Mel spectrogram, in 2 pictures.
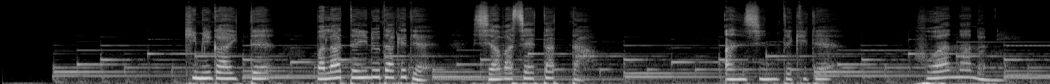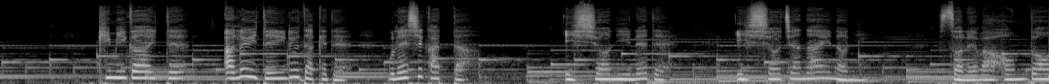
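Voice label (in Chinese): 日语温柔甜美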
